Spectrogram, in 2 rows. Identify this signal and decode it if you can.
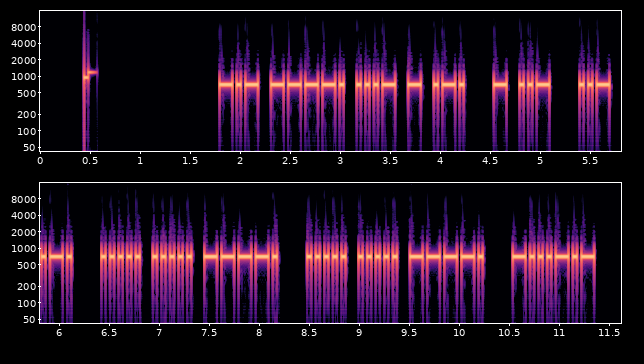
Morse code, heard as a keyed tone, about 29 wpm, 700 Hz. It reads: K9VTR TU UR 559 559 <BK>
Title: SOTA QSO Practice 28wpm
